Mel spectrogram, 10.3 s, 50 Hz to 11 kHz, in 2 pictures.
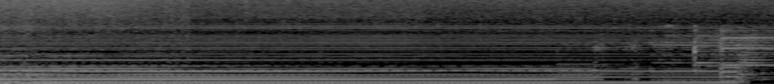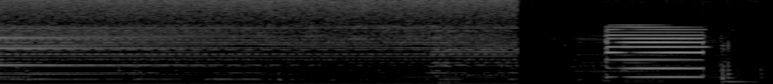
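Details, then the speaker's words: Egnater Tweaker 15 head through a Rivera Mini Rock cab after replacing capacitor C15 (0.022 µF 400 V) to fix red plating on the V3 6V6. Clean sustained chords ring and decay without hum, crackle or dropouts, and no red plating. "I got it going through a Rivera mini rock wreck, and okay, so okay, that sounds pretty good. So far so good. I don't see any red plating. It sounds decent."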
